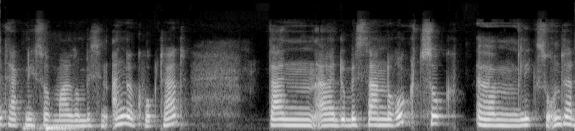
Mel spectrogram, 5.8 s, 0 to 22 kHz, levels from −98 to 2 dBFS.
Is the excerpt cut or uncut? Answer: cut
